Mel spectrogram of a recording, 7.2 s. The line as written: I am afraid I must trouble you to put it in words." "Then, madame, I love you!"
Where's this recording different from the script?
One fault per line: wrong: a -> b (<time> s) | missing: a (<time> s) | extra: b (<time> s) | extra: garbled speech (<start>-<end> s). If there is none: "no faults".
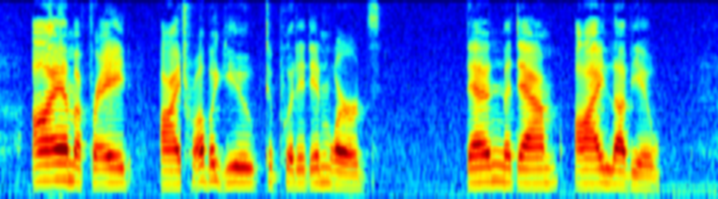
missing: must (1.8 s)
